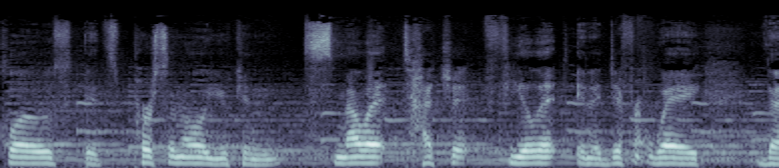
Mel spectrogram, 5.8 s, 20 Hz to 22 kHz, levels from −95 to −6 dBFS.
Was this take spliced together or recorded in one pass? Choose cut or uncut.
uncut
